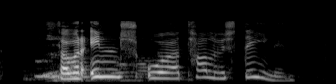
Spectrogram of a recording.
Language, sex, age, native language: Icelandic, male, 13, Icelandic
